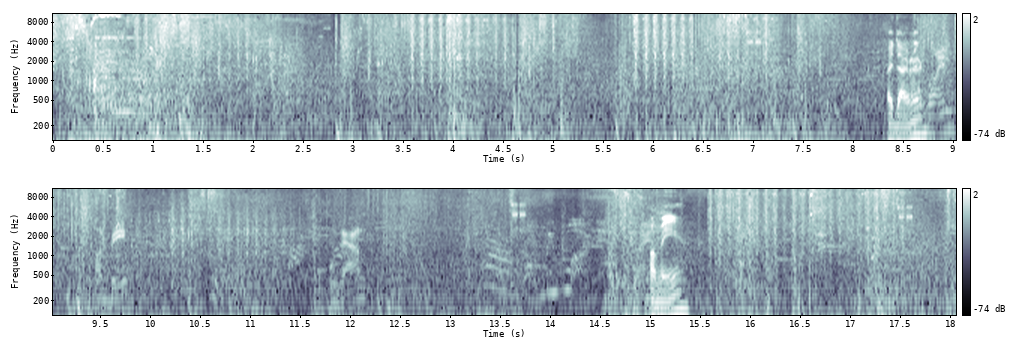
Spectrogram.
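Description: Gunfire from a video game cracks in quick bursts.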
